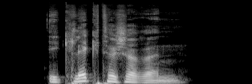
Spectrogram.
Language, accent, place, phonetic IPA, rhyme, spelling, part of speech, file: German, Germany, Berlin, [ɛkˈlɛktɪʃəʁən], -ɛktɪʃəʁən, eklektischeren, adjective, De-eklektischeren.ogg
- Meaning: inflection of eklektisch: 1. strong genitive masculine/neuter singular comparative degree 2. weak/mixed genitive/dative all-gender singular comparative degree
